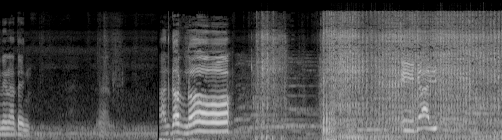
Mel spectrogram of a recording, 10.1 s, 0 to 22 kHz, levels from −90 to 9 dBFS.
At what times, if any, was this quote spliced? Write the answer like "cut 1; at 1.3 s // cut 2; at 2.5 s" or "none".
cut 1; at 3.1 s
